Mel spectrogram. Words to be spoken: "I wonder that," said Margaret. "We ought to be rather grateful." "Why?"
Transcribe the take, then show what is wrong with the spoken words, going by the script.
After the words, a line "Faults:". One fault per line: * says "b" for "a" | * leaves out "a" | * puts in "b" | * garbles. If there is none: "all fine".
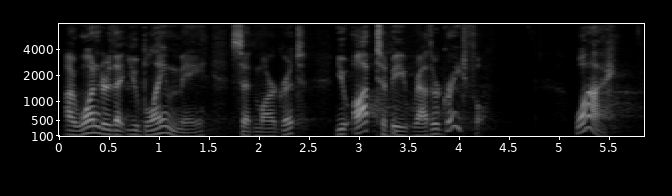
"I wonder that you blame me," said Margaret. "You ought to be rather grateful." "Why?"
Faults:
* puts in "you blame me"
* says "You" for "We"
